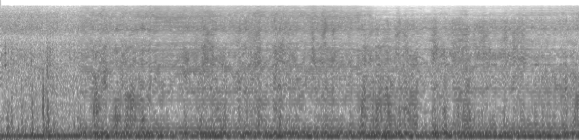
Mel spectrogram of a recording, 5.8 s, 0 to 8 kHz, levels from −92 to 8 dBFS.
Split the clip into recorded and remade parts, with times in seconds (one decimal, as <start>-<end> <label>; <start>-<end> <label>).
0.0-0.8 recorded; 0.8-5.8 remade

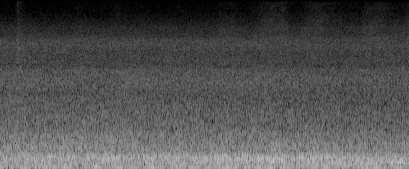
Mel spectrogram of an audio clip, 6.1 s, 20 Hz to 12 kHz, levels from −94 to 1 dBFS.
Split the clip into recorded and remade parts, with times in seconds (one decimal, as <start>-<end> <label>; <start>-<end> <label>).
0.0-1.6 recorded; 1.6-2.3 remade; 2.3-6.1 recorded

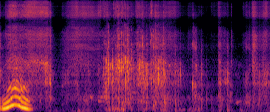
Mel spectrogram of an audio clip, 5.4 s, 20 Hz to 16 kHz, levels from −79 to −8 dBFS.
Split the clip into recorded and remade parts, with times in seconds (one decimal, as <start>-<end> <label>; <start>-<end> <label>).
0.0-2.0 remade; 2.0-3.1 recorded; 3.1-5.4 remade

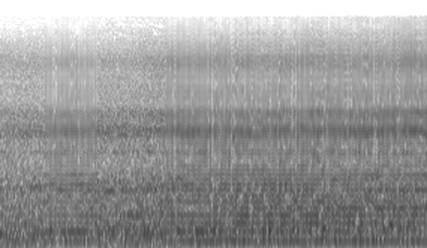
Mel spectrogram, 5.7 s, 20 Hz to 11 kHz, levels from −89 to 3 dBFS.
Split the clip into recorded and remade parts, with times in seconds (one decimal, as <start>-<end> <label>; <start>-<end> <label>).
0.0-0.6 recorded; 0.6-1.3 remade; 1.3-2.2 recorded; 2.2-5.7 remade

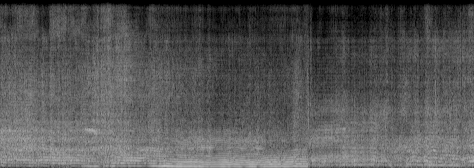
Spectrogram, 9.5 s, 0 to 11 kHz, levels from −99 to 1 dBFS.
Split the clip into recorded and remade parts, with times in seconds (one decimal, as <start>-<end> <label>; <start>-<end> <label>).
0.0-9.5 remade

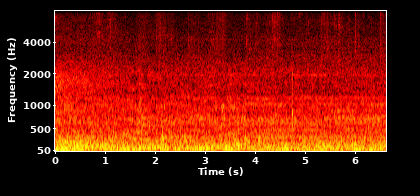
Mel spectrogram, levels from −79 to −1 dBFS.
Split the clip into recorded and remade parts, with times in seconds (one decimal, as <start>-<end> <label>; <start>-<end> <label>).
0.0-1.5 recorded; 1.5-2.2 remade; 2.2-3.2 recorded; 3.2-3.8 remade; 3.8-6.6 recorded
